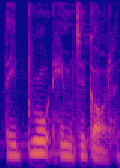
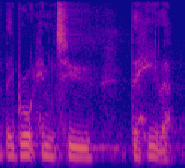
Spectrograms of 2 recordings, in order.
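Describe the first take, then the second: First: Said in the usual way. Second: Hushed whisper, no voice at all; a soft whisper to draw them in. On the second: Shown as a demonstration. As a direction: breathe "They brought him to the healer" as a secret. Repeats line, second time whispered.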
